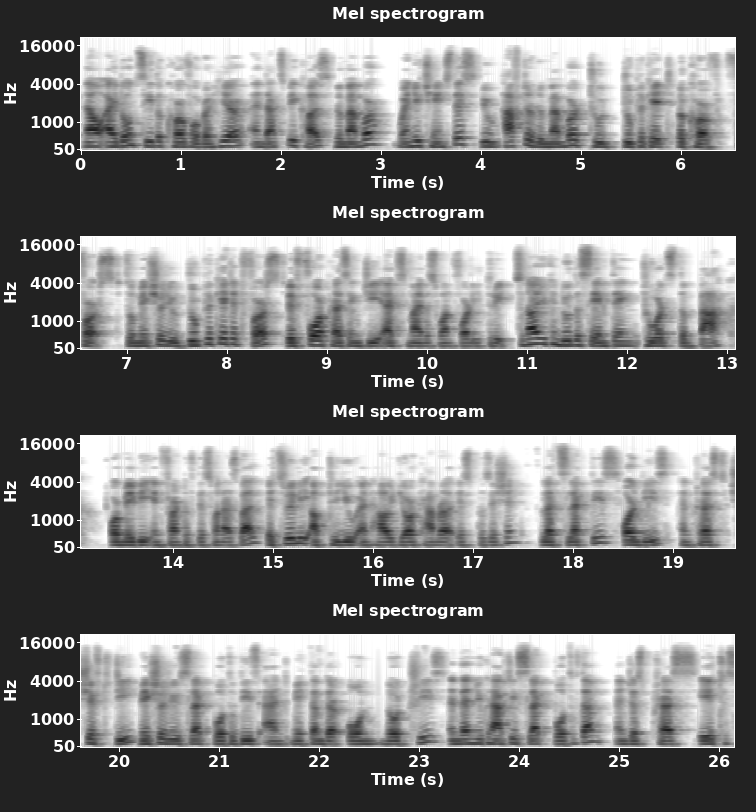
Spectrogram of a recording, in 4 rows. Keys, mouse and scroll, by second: 0.0 click, 2.5 click, 6.9 click, 7.9 click, 9.7 g, 11.8-12.2 middle drag, 13.3 scroll down 1, 13.3-13.6 middle drag, 15.0 shift+click, 15.2-15.6 scroll up 3, 15.6-16.1 scroll down 2, 17.6 shift+click, 17.9-18.4 middle drag, 18.6 shift+click, 18.8 middle drag, 19.8 shift+d, 20.7 click, 22.0 click, 23.0 click, 23.4-23.8 scroll up 3, 24.0-24.4 shift+middle drag.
